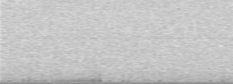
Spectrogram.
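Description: Faint, steady low hum with a fine flutter: background room tone, with a soft tick about a second in.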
